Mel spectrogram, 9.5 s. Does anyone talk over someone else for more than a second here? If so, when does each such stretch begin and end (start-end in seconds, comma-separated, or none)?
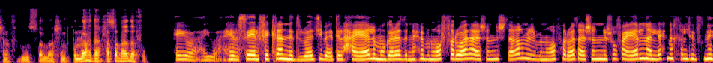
none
